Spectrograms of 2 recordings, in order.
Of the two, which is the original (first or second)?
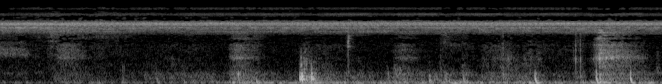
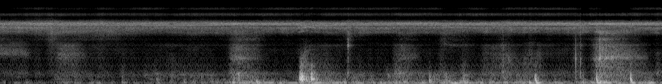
first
